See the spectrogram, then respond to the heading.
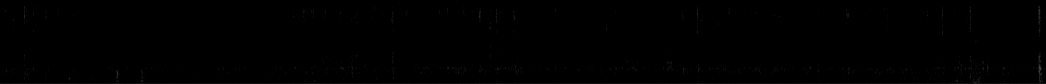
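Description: Long nails tap quickly on the keys of a backlit plastic laptop keyboard, making a steady, soft patter of light, brief clicks with bright, crisp tops over about ten seconds. The taps run close together at a fairly even quiet level, with one sharper tick near the end.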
